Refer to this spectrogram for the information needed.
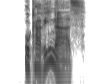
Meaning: plural of Okarina
- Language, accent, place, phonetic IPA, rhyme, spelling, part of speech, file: German, Germany, Berlin, [okaˈʁiːnas], -iːnas, Okarinas, noun, De-Okarinas.ogg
